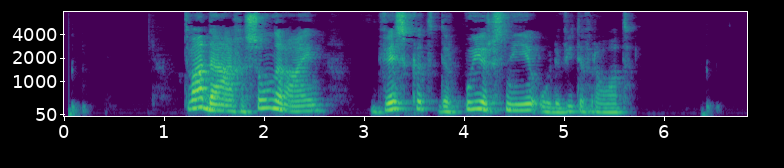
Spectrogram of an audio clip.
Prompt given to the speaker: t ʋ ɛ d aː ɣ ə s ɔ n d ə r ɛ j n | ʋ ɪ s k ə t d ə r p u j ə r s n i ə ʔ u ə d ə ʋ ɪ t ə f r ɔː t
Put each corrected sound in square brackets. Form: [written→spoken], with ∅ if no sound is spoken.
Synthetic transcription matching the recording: t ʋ [ɛ→a] d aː ɣ ə s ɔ n d ə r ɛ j n | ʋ ɪ s k ə t d ə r p u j ə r s n i ə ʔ u ə d ə ʋ [ɪ→i] t ə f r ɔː t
